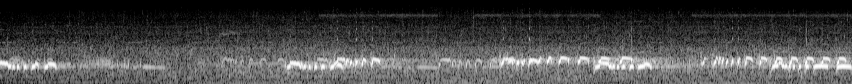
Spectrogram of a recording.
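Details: Lure recording of a local zebra dove to prompt lazy doves into song: several phrases of quick staccato coos tumbling into trilled runs, separated by pauses of a second or two, over steady faint hiss.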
